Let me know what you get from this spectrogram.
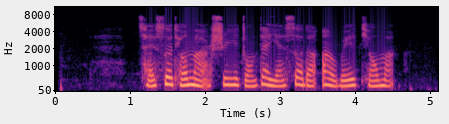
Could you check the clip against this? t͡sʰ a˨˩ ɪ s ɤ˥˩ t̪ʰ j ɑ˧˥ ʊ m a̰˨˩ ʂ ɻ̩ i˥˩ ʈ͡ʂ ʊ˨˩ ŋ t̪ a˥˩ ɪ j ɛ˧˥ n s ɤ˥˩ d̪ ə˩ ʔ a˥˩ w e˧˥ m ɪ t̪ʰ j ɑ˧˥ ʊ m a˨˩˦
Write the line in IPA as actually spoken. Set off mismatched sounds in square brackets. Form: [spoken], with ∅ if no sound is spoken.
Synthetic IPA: t͡sʰ a˨˩ ɪ s ɤ˥˩ t̪ʰ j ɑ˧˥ ʊ m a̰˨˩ ʂ ɻ̩ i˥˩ ʈ͡ʂ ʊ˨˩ ŋ t̪ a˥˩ ɪ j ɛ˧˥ n s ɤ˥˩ d̪ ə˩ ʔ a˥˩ w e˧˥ [∅] ɪ t̪ʰ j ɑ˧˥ ʊ m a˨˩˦

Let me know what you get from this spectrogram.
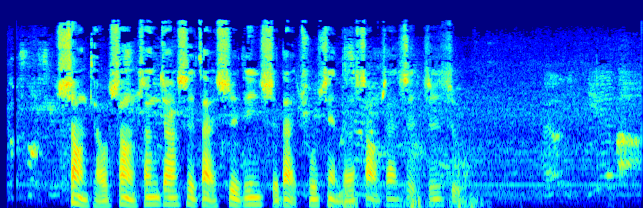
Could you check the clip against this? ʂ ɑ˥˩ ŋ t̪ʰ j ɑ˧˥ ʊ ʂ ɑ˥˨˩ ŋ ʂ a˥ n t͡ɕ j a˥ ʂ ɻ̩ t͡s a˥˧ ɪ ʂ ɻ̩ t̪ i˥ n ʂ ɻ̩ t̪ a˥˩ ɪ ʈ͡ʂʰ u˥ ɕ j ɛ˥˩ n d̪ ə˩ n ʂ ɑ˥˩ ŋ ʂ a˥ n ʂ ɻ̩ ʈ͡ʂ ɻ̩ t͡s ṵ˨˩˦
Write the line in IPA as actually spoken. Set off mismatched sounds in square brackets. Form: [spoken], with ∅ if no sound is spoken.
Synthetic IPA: ʂ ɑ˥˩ ŋ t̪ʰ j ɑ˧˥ ʊ ʂ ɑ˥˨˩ ŋ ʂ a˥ n t͡ɕ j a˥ ʂ ɻ̩ t͡s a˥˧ ɪ ʂ ɻ̩ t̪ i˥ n ʂ ɻ̩ t̪ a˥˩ ɪ ʈ͡ʂʰ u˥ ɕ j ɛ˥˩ n d̪ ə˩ [∅] ʂ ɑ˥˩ ŋ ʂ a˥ n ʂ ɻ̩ ʈ͡ʂ ɻ̩ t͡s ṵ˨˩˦

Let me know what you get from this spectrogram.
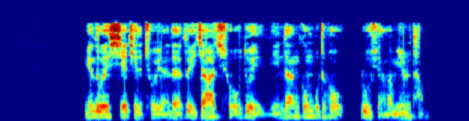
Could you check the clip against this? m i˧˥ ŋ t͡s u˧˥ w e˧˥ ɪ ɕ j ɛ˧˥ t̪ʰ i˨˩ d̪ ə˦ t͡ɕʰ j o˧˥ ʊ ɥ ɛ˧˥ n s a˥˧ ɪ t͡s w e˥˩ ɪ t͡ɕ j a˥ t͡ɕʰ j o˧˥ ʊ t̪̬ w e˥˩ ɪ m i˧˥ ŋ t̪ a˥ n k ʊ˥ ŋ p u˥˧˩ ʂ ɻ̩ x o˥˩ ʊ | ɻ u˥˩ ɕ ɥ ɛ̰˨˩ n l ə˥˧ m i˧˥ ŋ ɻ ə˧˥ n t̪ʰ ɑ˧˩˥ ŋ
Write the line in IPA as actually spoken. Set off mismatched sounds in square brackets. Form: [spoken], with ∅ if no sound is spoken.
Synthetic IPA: m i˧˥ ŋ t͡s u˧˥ w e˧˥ ɪ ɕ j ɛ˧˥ t̪ʰ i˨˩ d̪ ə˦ t͡ɕʰ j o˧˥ ʊ ɥ ɛ˧˥ n [t͡s] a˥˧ ɪ t͡s w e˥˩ ɪ t͡ɕ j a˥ t͡ɕʰ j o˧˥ ʊ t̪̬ w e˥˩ ɪ m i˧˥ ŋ t̪ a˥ n k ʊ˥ ŋ p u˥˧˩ [ʈ͡ʂ] ɻ̩ x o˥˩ ʊ | ɻ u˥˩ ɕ ɥ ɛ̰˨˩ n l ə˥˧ m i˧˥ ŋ ɻ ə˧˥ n t̪ʰ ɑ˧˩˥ ŋ

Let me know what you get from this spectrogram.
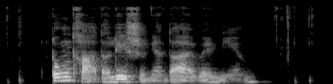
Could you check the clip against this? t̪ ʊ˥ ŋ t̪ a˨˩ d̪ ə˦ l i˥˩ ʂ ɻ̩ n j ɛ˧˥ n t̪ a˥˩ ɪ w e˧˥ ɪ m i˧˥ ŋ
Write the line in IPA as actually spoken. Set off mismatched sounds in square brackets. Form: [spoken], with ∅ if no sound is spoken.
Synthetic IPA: t̪ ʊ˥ ŋ [t̪ʰ] a˨˩ d̪ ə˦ l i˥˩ ʂ ɻ̩ n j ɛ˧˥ n t̪ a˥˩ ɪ w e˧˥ ɪ m i˧˥ ŋ

